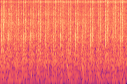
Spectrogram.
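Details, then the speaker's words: Engine at idle with a rapid, even metallic tak-tak ticking of roughly ten a second, traced to loose rocker gear with excessive valve clearance; tappet noise or piston slap from low oil were suspected at first, and water-like fluid had come from the silencer. "Initial देख के मेरे को लग रहा है दो चीज़ें, एक तो इसके अंदर या तो टैपिट का साउंड हो सकता है, बट टैपिट का साउंड इतना खतरनाक नहीं होता है।"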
